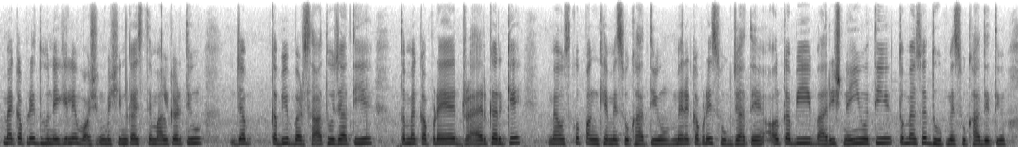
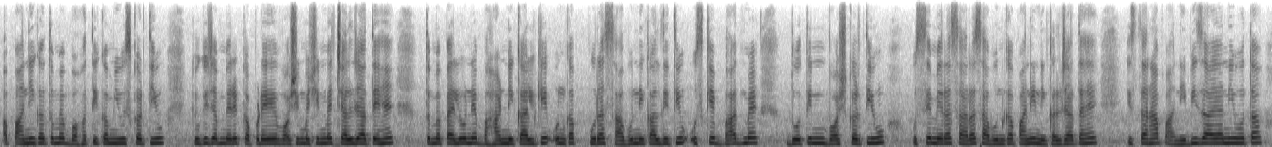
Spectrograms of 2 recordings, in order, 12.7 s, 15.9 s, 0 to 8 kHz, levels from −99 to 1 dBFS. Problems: none marked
